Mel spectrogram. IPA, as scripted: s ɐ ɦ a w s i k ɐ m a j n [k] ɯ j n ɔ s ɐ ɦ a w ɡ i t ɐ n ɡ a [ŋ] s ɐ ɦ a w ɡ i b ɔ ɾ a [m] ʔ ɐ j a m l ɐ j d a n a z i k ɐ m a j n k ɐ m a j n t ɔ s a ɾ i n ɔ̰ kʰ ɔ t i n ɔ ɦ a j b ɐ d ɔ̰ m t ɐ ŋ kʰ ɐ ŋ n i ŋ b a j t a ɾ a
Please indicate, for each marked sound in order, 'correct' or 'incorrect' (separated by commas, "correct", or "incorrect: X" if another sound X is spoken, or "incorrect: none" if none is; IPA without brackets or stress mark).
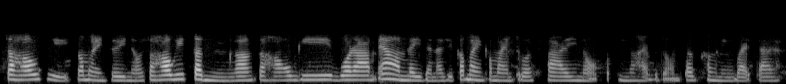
incorrect: t, correct, correct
